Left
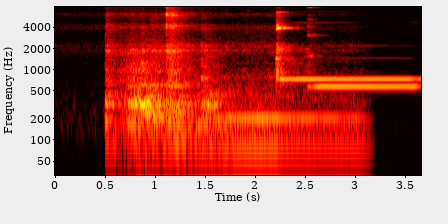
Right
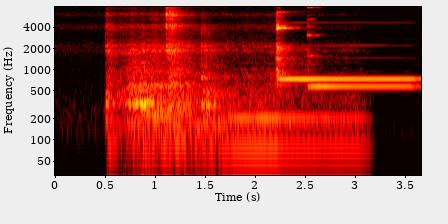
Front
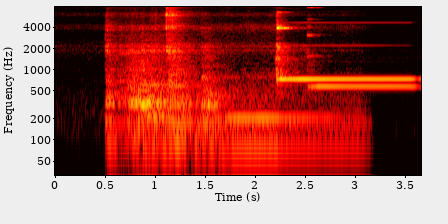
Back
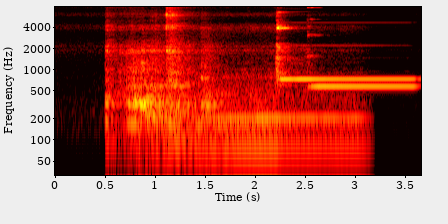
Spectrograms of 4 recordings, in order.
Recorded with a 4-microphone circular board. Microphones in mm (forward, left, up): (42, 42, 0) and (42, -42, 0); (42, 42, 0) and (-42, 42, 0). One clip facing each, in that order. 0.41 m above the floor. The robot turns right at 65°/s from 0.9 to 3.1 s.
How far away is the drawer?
About 0.6 m.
